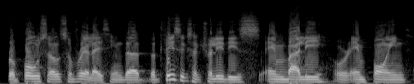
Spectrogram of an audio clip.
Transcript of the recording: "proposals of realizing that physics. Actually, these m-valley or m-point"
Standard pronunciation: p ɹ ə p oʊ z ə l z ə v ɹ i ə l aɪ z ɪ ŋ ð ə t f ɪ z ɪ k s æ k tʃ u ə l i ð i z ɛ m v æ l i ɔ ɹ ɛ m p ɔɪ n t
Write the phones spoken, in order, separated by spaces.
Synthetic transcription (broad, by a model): p ɹ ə p oʊ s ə l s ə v ɹ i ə l aɪ s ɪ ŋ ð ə t f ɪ s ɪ k s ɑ k tʃ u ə l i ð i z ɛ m b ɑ l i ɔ ɹ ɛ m p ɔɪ n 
